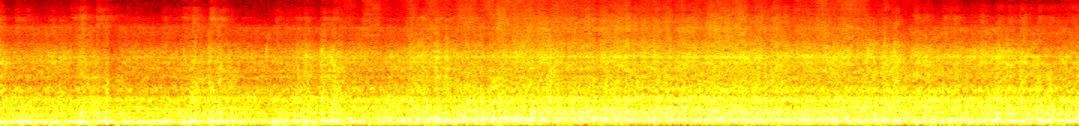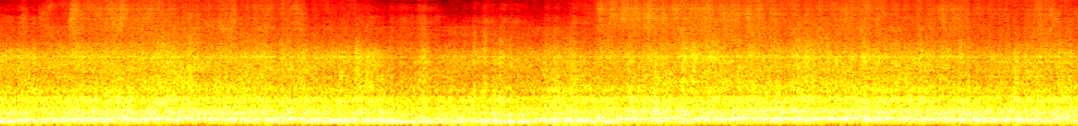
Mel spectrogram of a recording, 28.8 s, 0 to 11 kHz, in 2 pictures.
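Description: Keio Series 5000 electric commuter train running steadily, heard from inside the passenger car: a continuous rumble of the wheels on the track.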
